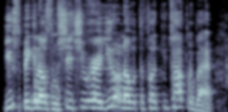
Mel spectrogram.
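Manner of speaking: high, heated retold rant; mock fury at her; heated telling off. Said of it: "I said".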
